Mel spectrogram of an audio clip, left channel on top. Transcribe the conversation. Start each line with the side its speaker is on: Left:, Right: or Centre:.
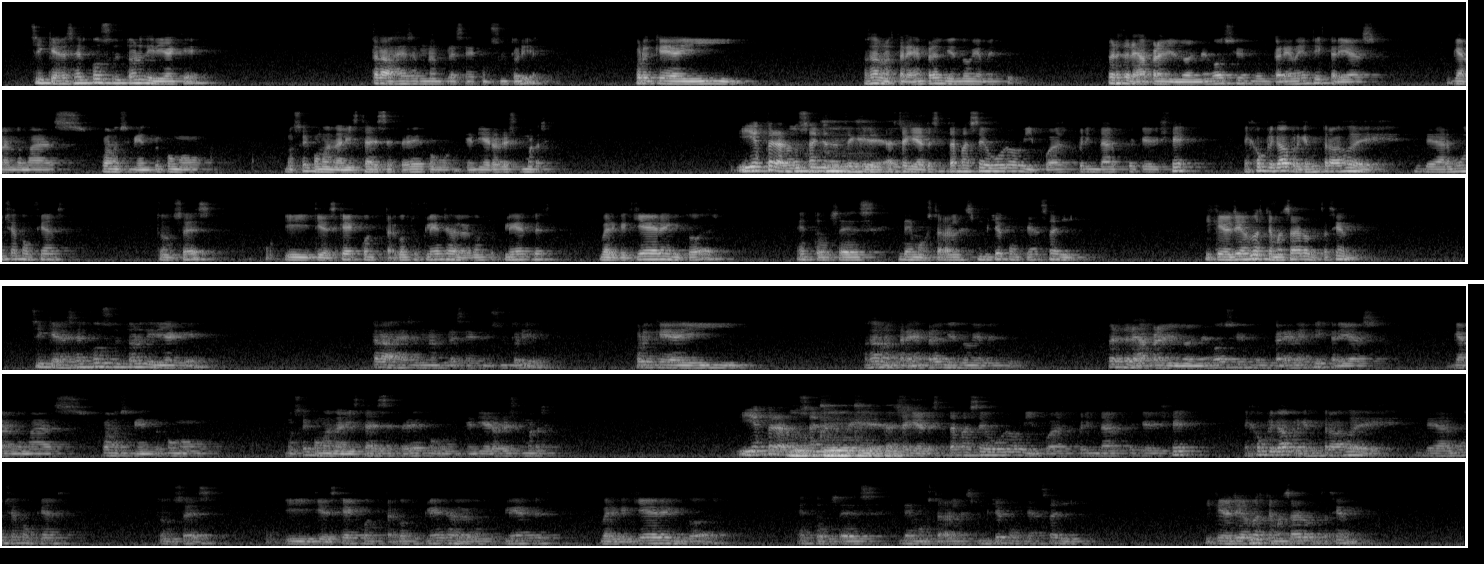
Left: Si quieres ser consultor, diría que trabajes en una empresa de consultoría, porque ahí, o sea, no estarías emprendiendo, obviamente pero estarías aprendiendo el negocio voluntariamente y estarías ganando más conocimiento como, no sé, como analista de CFD, como ingeniero de simulación. Y esperar
Right: Ok,
Left: unos años hasta
Right: ok,
Left: que,
Right: pues
Left: hasta que ya te sientas más seguro y puedas brindar, porque je, es complicado, porque es un trabajo de, de dar mucha confianza. Entonces, y tienes que contactar con tus clientes, hablar con tus clientes, ver qué quieren y todo eso. Entonces, demostrarles mucha confianza y, y que ellos digan, no, este man sabe lo que está haciendo.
